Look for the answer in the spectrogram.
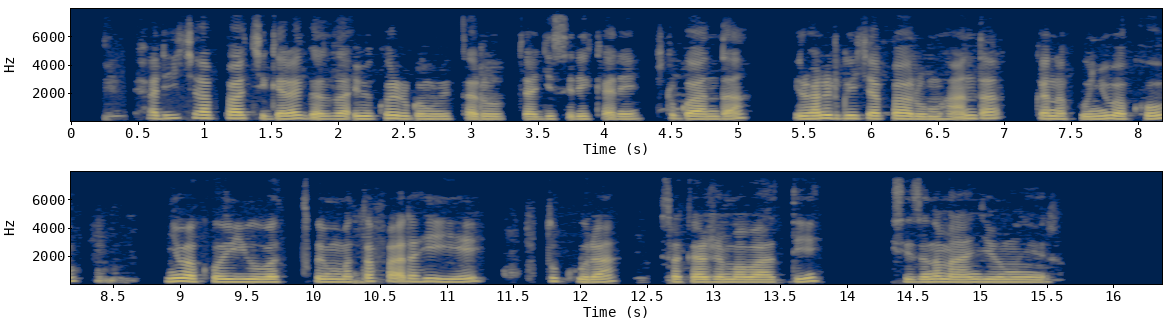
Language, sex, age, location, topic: Kinyarwanda, female, 18-24, Kigali, health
